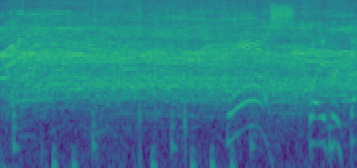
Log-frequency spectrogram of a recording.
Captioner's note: cheering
